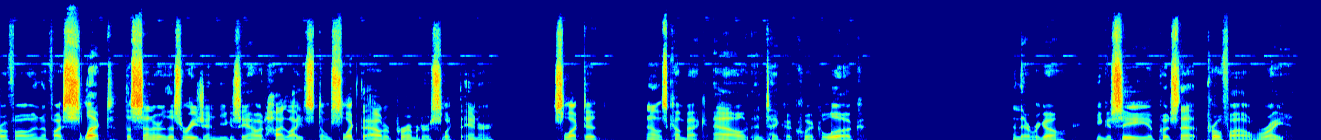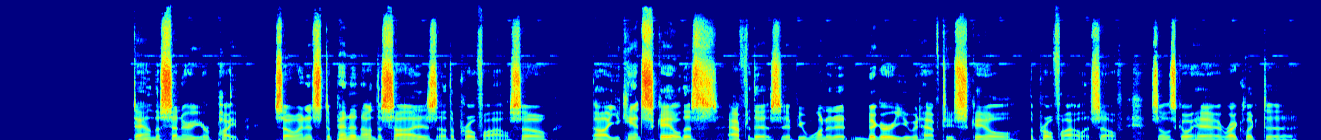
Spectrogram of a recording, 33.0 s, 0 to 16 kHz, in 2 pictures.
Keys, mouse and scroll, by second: 10.1 shift+middle click, 15.7-16.7 middle drag, 15.7-17.7 scroll up 2, 17.7-19.0 scroll down 2.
